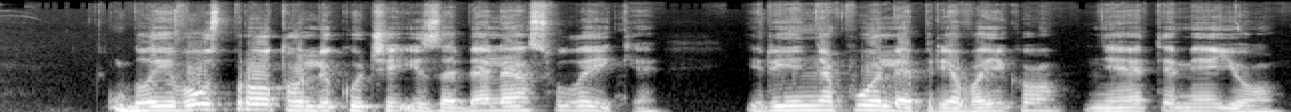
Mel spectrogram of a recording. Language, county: Lithuanian, Klaipėda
